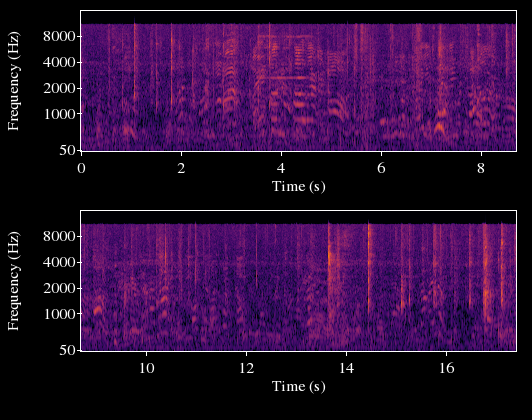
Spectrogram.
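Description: Men and women talk and call out across an open field outdoors.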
